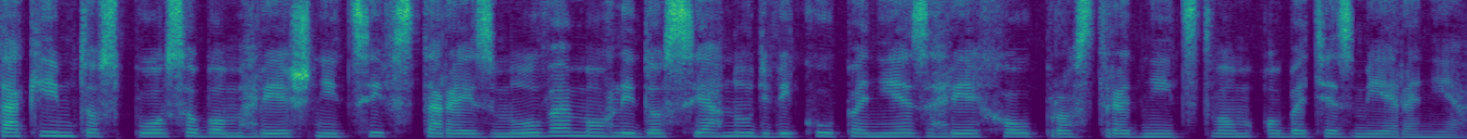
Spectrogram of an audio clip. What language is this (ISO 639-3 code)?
slk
